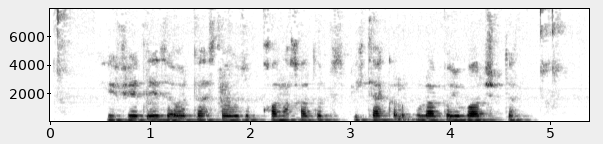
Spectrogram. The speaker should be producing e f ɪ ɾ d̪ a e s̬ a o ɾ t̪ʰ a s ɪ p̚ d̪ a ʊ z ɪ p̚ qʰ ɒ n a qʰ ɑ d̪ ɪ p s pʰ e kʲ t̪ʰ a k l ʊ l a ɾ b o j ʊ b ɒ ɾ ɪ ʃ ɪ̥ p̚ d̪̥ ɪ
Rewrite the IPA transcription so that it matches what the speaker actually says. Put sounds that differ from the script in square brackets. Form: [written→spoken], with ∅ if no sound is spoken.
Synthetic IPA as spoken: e f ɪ ɾ d̪ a e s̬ a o ɾ t̪ʰ a s ɪ [p̚→∅] d̪ a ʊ z ɪ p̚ qʰ ɒ n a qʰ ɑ d̪ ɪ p s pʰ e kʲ t̪ʰ a k l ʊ l a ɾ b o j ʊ b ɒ ɾ ɪ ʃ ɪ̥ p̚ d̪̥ ɪ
